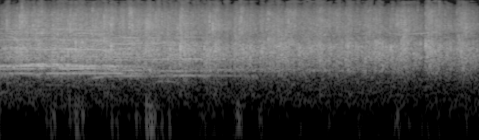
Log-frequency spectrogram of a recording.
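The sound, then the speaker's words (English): An audience applauds and cheers in praise, a dense, sustained wash of clapping with a few voices calling out near the start, steady and fairly loud throughout. “If you believe it, give God some praise right now.”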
